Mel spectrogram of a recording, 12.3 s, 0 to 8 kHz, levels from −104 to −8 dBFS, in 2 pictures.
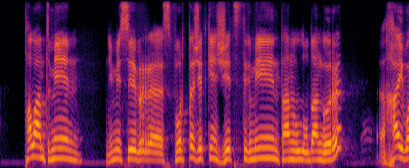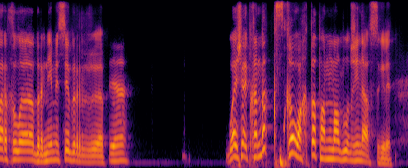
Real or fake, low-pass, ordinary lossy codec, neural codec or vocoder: fake; none; none; codec, 16 kHz, 4 kbps, X-Codec, HuBERT features, trained on general audio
